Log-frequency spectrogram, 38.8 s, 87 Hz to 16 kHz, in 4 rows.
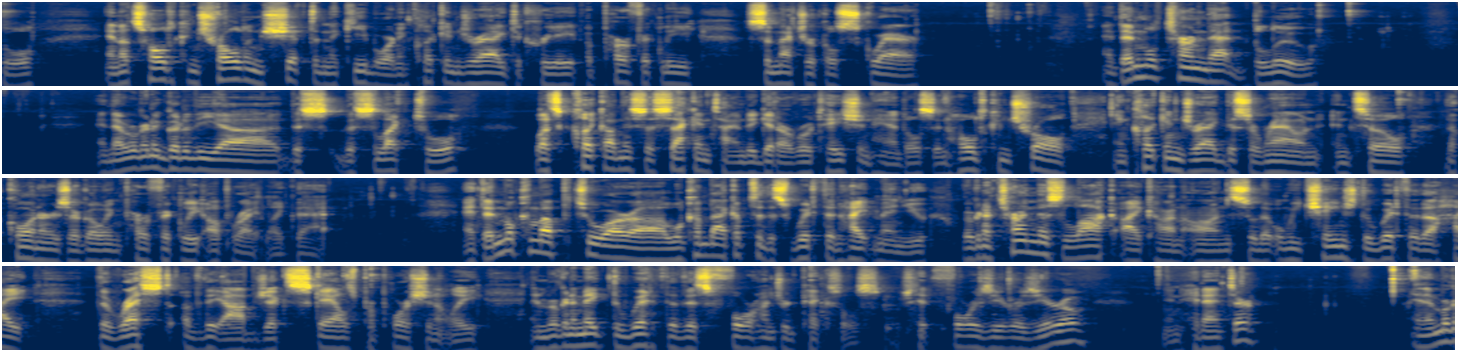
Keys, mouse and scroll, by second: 0.0 click, 2.9-6.9 ctrl+shift+drag, 8.9 click, 12.5 click, 14.2 click, 17.0-19.4 ctrl+drag, 31.6 click, 33.6-34.8 drag, 35.3-36.3 typing, 37.4 Return.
